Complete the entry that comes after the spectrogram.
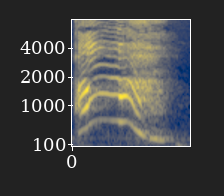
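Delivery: very high, loud shriek; startled cry. A narrator's reading. Missus Glutton shrieks as ice cream swamps her. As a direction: shriek as the cold hits. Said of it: "cried Missus G".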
